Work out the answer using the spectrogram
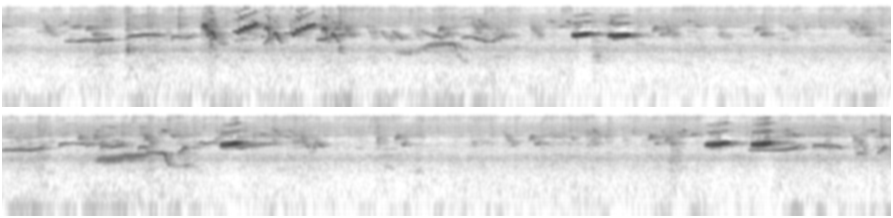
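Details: Pet oriental magpie-robin singing in the middle of the day; bursts of varied whistled and sweeping notes with sharp chirps, phrases separated by short pauses of a second or two.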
